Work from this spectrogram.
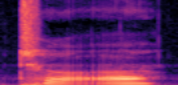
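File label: "che", Mandarin Chinese, third tone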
